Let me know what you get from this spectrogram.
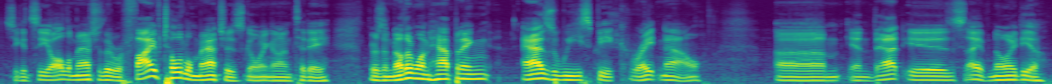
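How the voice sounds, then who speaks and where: A man's voice: on the low side, unhurried, vocal fry, dry recording. A man doing casual play-by-play commentary on a pool match for a live stream. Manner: casual, chatty, reads viewer comments aloud.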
